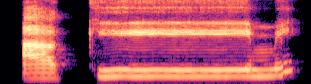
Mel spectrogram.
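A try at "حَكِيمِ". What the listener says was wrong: Ha, bukan A. Ha.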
